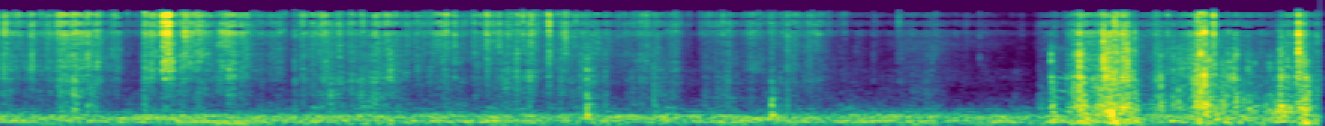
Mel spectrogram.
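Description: Plastic cling wrap crinkling and rustling as it is folded tightly around uncooked spring rolls. Near the end a zip-top freezer bag rustles in louder bursts as the wrapped rolls are put into it.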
